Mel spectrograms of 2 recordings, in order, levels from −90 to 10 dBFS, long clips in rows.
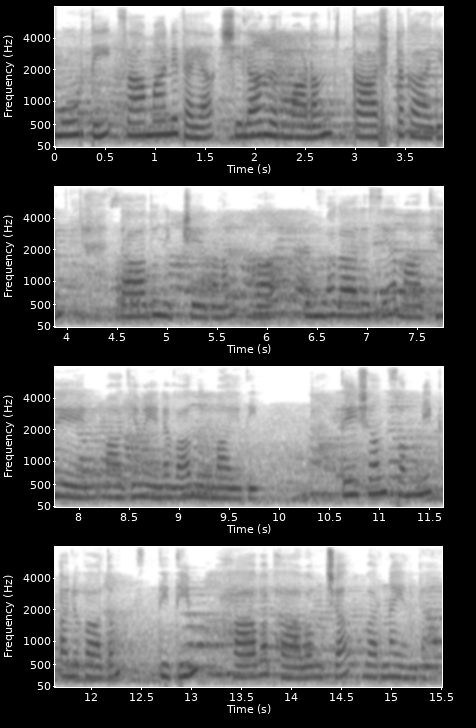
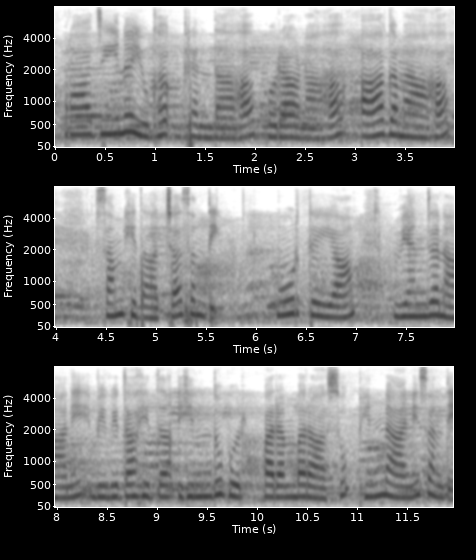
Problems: constant background noise, continuous background conversations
